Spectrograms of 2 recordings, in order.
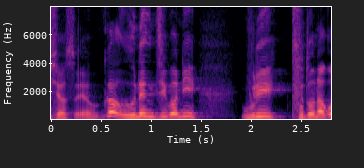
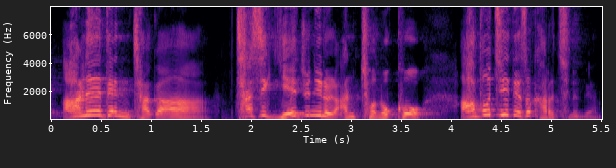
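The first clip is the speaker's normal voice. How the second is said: ordinary delivery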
